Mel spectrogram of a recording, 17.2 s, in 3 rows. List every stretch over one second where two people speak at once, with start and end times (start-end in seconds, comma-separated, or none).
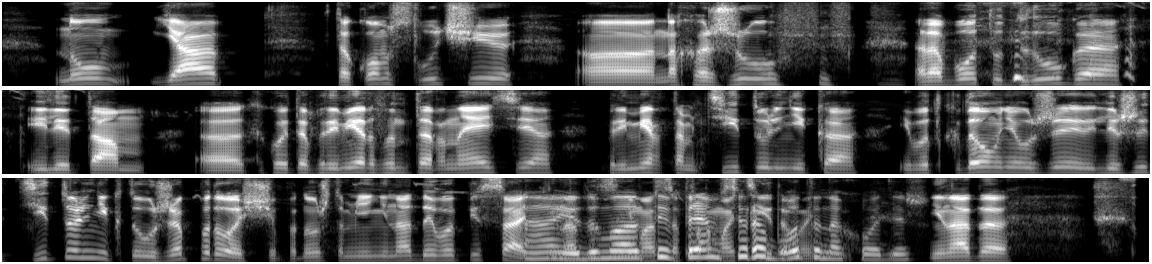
14.2-15.7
